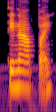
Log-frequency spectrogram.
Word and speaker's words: tinapay: you're saying it correctly in terms of like the phonetic sounds, but where the accent is, tinapay. The word is correct, but your spirit is wrong.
